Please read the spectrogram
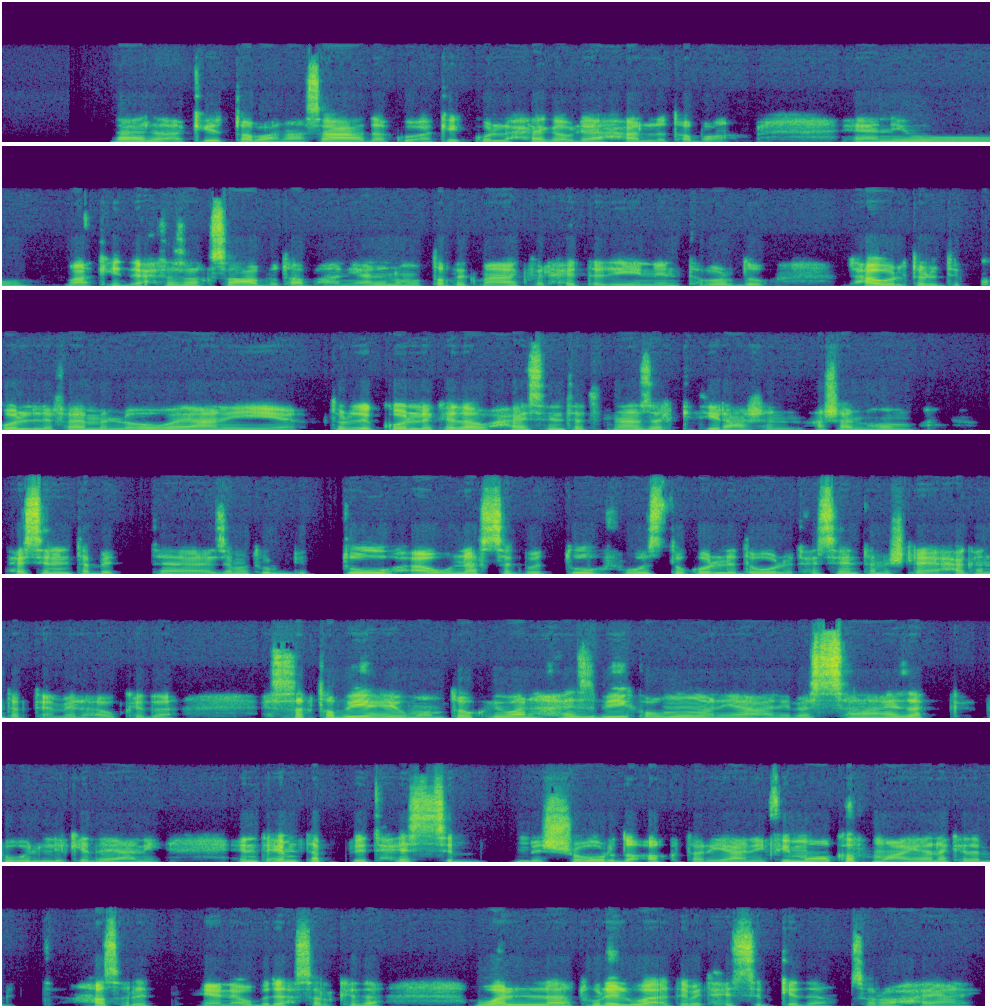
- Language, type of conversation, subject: Arabic, advice, إزاي أتعامل مع تعبي من إني بحاول أرضّي الكل وبحس إني بتنازل عن نفسي؟
- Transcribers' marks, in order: none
